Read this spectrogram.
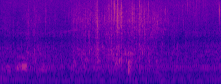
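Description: A fish splashes at the surface of calm water.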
